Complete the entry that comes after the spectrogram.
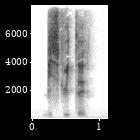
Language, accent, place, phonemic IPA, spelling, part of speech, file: French, France, Lyon, /bis.kɥi.te/, biscuiter, verb, LL-Q150 (fra)-biscuiter.wav
- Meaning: to bake unglazed earthenware (biscuit)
